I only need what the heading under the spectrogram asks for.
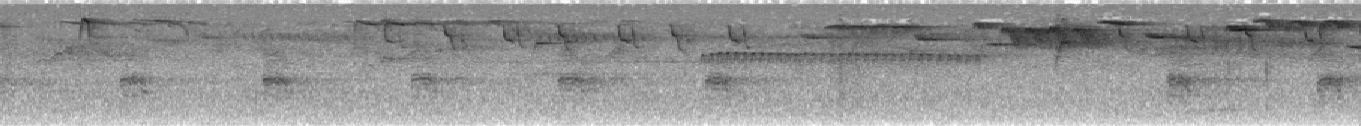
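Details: Several wild birds singing in nature: thin high whistles and chirps overlap, a lower short note repeats about every second, and a long steady whistle sounds midway, over light background noise.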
